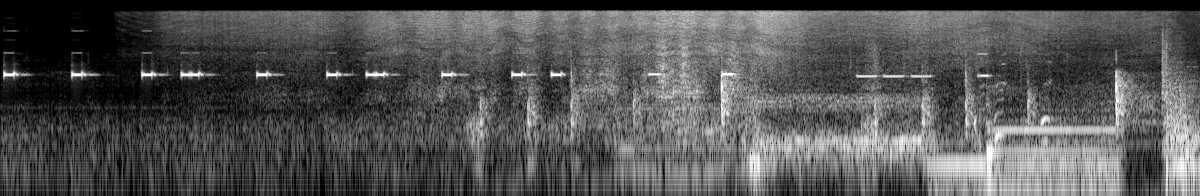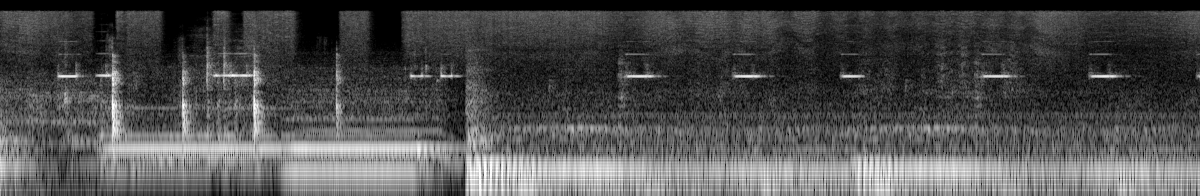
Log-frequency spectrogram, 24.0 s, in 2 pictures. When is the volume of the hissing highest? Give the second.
7 s.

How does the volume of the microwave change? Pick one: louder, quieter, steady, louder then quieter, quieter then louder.
quieter.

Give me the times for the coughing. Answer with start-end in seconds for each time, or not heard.
9.7-10.9.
